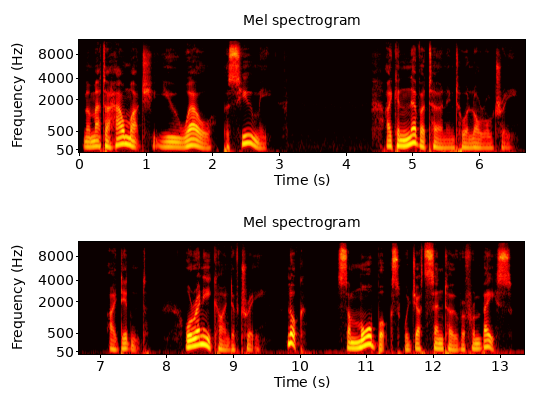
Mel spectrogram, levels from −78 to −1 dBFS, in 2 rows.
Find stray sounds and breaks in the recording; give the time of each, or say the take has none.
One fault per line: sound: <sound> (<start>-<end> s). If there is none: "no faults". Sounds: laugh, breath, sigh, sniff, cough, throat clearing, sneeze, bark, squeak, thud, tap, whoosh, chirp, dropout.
no faults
